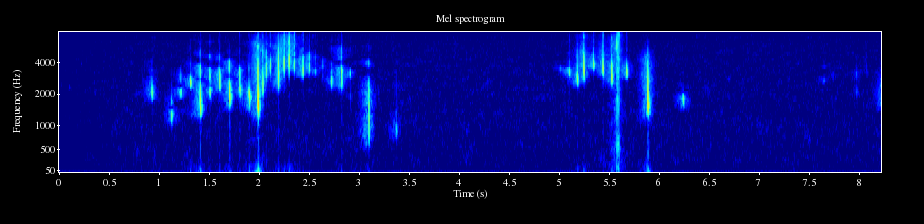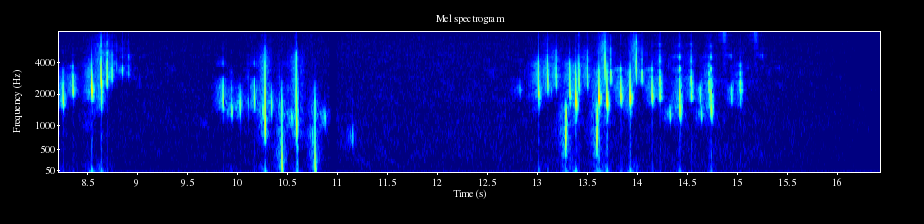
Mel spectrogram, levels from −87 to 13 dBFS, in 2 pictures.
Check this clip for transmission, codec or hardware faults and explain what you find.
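Two kinds of fault turn up in this recording of everyday sounds, both in its last 6.3 seconds, while the call path's G.722 coding holds everything below 8 kHz throughout.

Doubled audio track, from 10.14 s to the end: a second copy of the full-band signal is mixed in, most likely from a slower capture path picking the audio up again. The copy runs roughly 300 ms behind at about the same level. Because it has no decay or room colouring, it sounds like a crisp, equally loud repeat of every sound rather than reverberation. It switches on abruptly at 10.14 s and stays until the clip ends.

Short stall from a late packet, at 10.61 s and from 10.93 to 11.09 s: each time, a packet arrived late, the jitter buffer ran dry, and the receiver extended the last sound it had until the data came in. It then resumed where it left off, so nothing is lost. The first gap needed 19 ms of fill and the second 72 ms. 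Both moments are heard as a sound held slightly too long, with a faint buzz or dip.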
